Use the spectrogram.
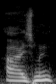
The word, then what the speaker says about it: Eiseman: Eisman. Eisman.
